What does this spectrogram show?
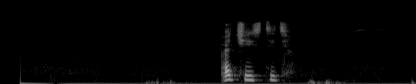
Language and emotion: Russian, neutral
